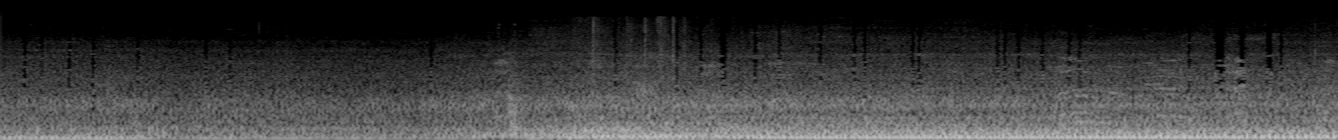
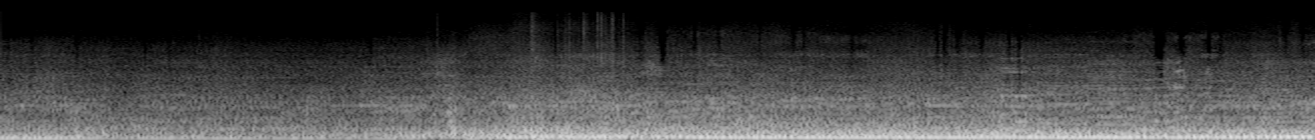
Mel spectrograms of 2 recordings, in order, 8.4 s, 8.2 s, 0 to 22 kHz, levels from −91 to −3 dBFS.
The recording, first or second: first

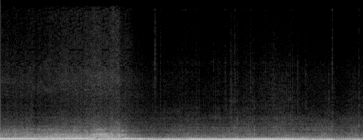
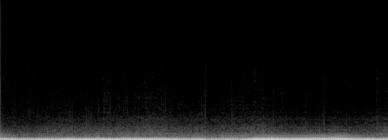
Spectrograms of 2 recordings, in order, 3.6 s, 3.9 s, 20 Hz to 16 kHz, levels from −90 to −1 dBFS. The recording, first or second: second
